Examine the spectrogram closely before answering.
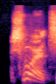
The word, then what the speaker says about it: Schwartz: have I pronounced it right? Schwartz. Schwartz, you got it.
